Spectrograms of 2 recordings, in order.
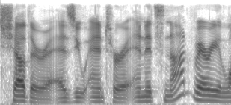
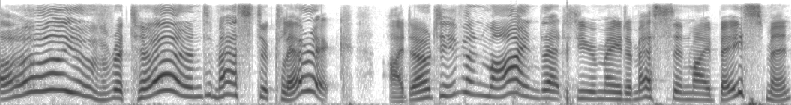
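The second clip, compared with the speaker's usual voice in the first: drooling, very high, drawn-out "oh"; 11 semitones higher than usual. Storyteller voicing Maida as she turns to Master Cleric, speaking droolingly. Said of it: "Maida droolingly turns towards you and says".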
